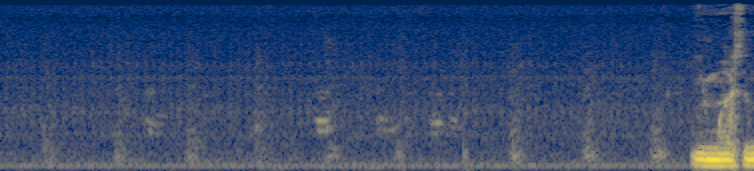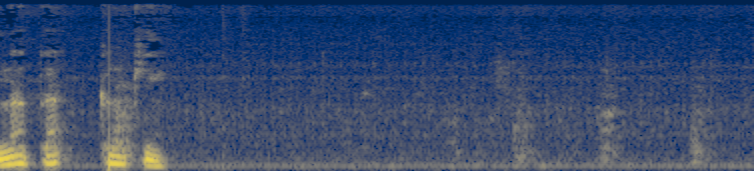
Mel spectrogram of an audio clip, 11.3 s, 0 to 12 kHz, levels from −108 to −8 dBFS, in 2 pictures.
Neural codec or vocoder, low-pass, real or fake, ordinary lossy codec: none; 10.8 kHz; real; MP3, 64 kbps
